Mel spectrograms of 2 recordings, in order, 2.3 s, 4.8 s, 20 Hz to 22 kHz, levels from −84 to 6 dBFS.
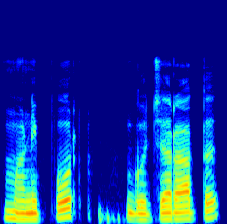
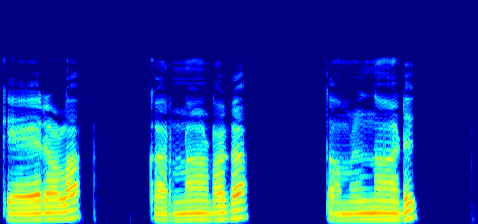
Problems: none marked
